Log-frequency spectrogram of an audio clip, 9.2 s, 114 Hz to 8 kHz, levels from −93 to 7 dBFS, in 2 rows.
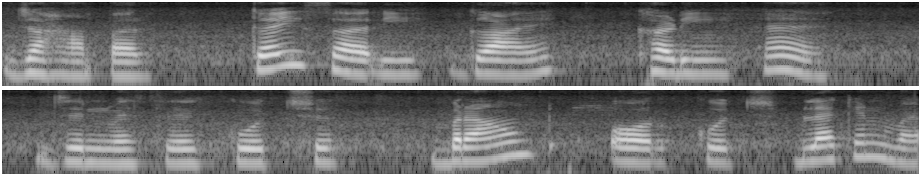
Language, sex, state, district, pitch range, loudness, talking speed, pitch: Hindi, female, Madhya Pradesh, Dhar, 205-235 Hz, -19 LUFS, 110 wpm, 215 Hz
